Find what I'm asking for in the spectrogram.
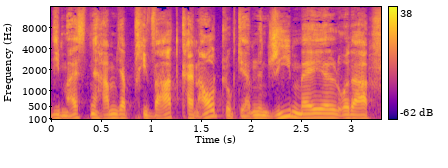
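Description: A man at a medium pitch, fairly quick, with ordinary pitch variation in a plain, everyday voice. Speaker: podcast host and software trainer. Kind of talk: casual chat.

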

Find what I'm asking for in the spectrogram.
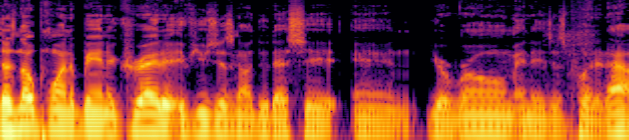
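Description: A man with an American accent talks at a moderate pace and medium pitch, with ordinary pitch variation, in a plain, everyday voice. The recording is very clean, with a silent background. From Texas. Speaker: retired rapper and content creator. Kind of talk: casual chat.

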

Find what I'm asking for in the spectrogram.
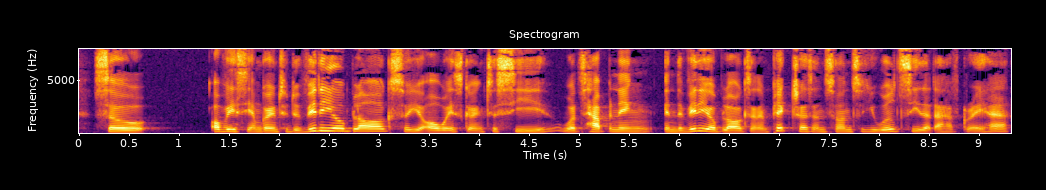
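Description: A woman's fairly low voice with a dark, mellow tone and very wide pitch swings, at a moderate pace on a very clean recording with a silent background. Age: 40s. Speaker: podcaster. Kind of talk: casual solo monologue. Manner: hesitant, many fillers.

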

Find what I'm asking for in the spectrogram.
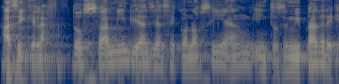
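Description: Over noticeable background noise, the speaker goes at a fairly quick pace with lively intonation. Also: man. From Venezuela (Caracas). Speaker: actor and film director. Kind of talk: interview conversation. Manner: halting, repeats words.

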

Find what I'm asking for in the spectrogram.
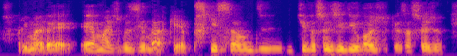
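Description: A man's medium-pitched, flat, monotone delivery at a fairly quick pace, dry and close with no echo. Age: 20s. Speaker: political science student, party member. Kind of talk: casual chat.

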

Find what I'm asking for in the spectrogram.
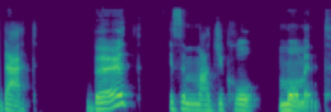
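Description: A woman speaks very slowly in a very deep, low voice. She has an Italian accent, and the background is quiet. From Italy. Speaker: midwife and birth coach. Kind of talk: personal storytelling monologue.

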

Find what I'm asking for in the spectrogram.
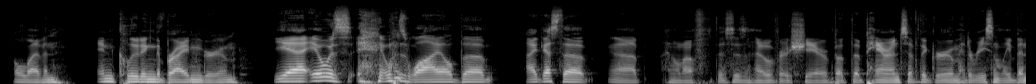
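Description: At a moderate pace, a man with a fairly low pitch talks in a plain, everyday voice. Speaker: podcast co-host. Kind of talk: casual chat.

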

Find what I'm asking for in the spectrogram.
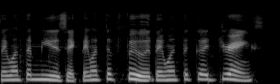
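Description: A woman with an American accent speaks in an unremarkable speaking voice at a medium pitch with ordinary pitch variation, recorded dry and close with no echo, the recording very clean against a silent background. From Pennsylvania, US. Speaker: guest. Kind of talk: casual chat.

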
